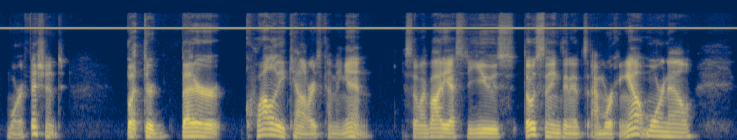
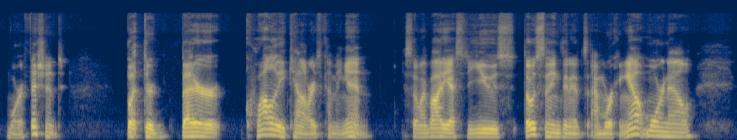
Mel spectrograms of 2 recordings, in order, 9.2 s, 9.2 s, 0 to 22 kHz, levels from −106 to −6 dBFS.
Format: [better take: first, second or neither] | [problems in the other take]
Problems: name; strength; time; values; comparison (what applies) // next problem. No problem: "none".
second | high-pitched whine; loud; throughout; 9.5 kHz, 6 dB below the speech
